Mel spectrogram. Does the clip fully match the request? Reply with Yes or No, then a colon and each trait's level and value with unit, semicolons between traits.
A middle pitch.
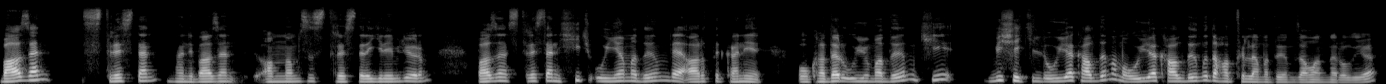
Yes: medium, 145 Hz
